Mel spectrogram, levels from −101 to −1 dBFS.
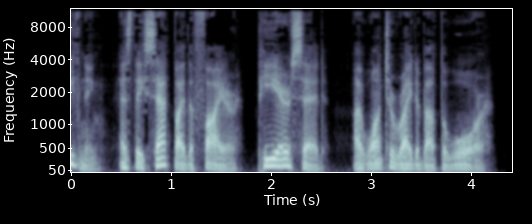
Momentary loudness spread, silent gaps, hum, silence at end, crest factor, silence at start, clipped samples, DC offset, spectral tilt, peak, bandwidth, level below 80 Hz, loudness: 10 LU; none; none; 0.25 s; 16 dB; 0 s; under 0.1%; under 0.1%; -5.5 dB/octave; -6 dBFS; 12 kHz; -40 dBFS; -23 LUFS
